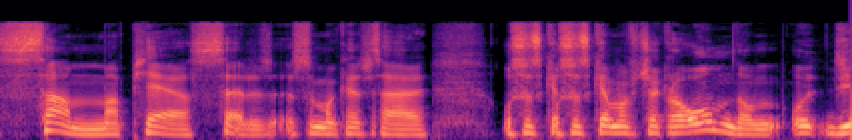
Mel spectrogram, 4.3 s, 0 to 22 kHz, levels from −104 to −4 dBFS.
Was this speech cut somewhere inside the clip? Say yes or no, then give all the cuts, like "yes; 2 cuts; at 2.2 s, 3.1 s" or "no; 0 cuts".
yes; 3 cuts; at 1.8 s, 2.8 s, 3.3 s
